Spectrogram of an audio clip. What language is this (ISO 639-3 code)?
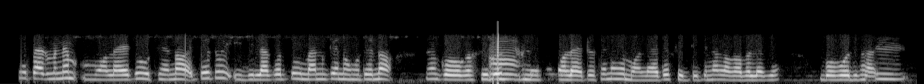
asm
